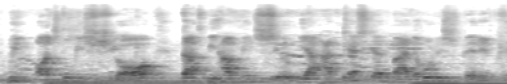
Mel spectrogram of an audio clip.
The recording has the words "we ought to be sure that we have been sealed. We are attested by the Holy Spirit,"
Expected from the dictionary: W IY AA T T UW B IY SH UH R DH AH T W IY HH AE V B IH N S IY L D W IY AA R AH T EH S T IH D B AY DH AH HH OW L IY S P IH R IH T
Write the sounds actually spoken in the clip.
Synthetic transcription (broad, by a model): W IY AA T T UW B IY SH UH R DH AH T W IY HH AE V B IH N SH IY D W IY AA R AH T EH S T IH D B AY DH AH HH OW L IY S P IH R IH T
